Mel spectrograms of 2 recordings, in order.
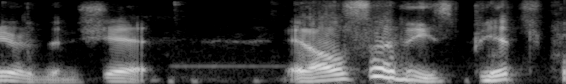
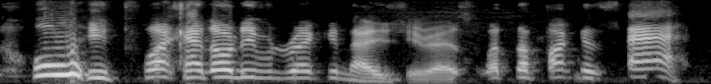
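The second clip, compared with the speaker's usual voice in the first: shocked disbelief; 13 semitones higher than usual. Retold or imitated. Seeing friend's huge new teeth, a high shocked yelp. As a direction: act floored by the giant new teeth. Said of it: "And I'm going".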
